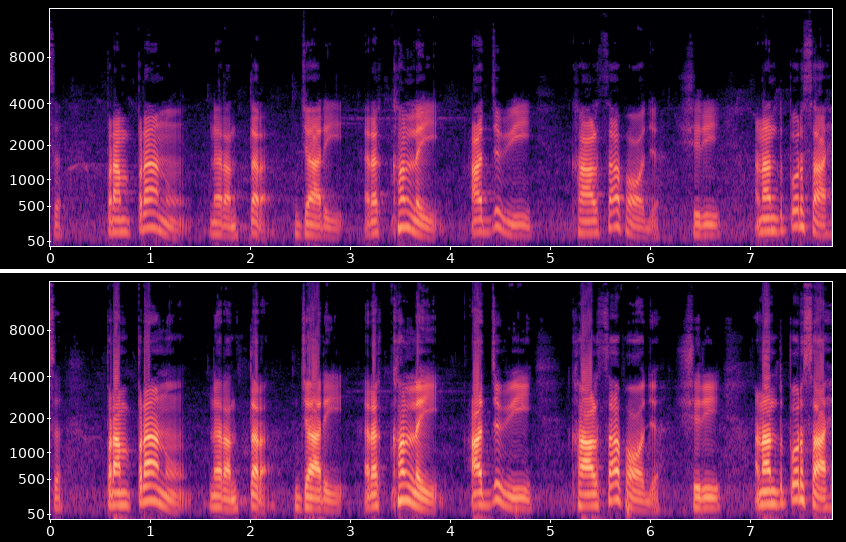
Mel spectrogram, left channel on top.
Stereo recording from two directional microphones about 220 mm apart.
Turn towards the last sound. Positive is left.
turn(degrees=-30)  # may be behind; listen again after turning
